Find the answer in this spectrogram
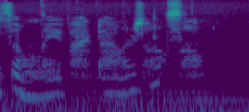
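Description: A person speaking softly, close to a whisper, in short phrases over a steady low hum.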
